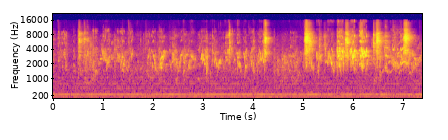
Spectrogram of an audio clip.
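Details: Several parakeet chicks gathering to see their father, 11:45 AM on 12-4-14: scattered high chirps build into louder, rasping squawks in the last seconds, over a steady low electrical hum.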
